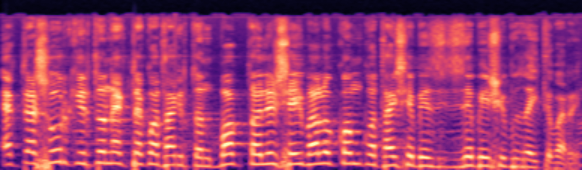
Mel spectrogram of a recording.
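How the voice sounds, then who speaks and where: High-voiced man preaching at a folk stage. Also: fast, faint music behind. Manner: rhythmic sermon-like delivery breaking into song. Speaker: folk debate singer. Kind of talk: Bengali pala gaan debate, preaching and singing.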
